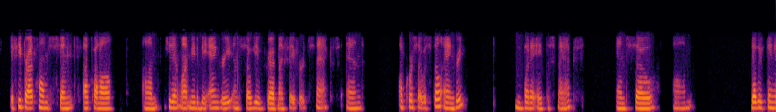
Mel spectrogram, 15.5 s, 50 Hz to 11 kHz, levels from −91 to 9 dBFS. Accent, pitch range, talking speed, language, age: American, 160-190 Hz, 150 wpm, English, 50-69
